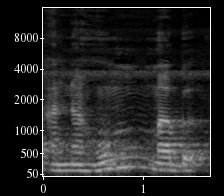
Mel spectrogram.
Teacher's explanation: Di sini idgham mim. Mim sakinah iltaqa ma'a mim al-fathah.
